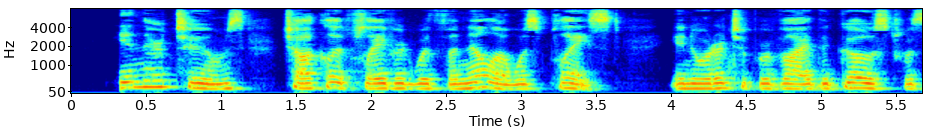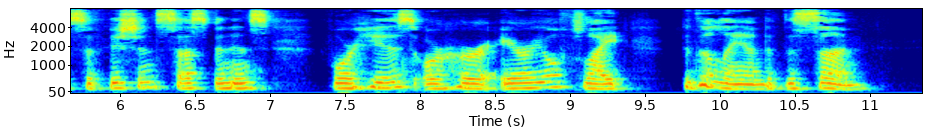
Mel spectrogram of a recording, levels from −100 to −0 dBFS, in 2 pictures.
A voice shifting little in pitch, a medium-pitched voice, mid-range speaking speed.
Yes: narrow, 1.8 semitones; medium, 175 Hz; average, 160 wpm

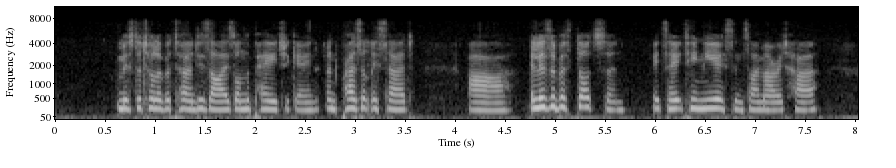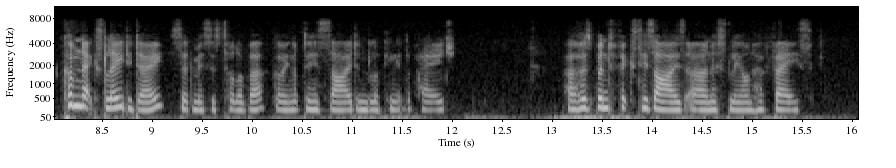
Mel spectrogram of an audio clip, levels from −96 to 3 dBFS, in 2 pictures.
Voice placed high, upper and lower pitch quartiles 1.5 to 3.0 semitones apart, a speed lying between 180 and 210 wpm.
No: high, 205 Hz; narrow, 2.4 semitones; average, 170 wpm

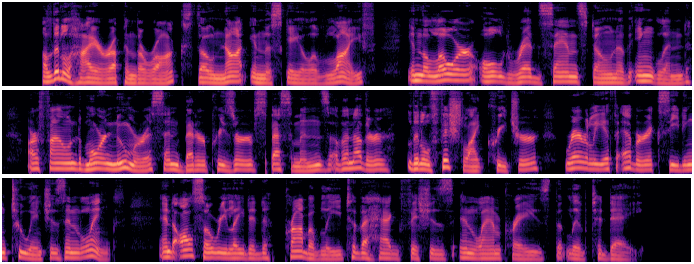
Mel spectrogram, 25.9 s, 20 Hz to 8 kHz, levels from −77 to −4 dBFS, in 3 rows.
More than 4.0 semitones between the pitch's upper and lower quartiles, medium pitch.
No: average, 4.7 semitones; low, 125 Hz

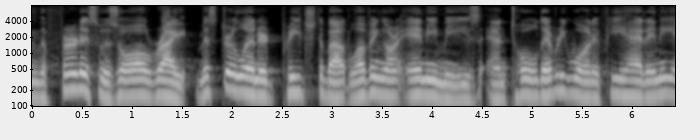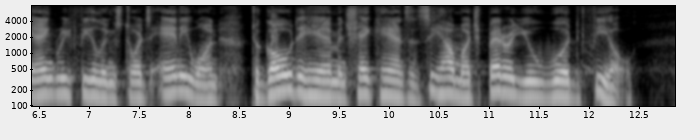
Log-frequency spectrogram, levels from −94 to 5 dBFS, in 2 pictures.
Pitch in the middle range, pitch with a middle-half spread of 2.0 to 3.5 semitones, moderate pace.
Yes: medium, 155 Hz; average, 2.9 semitones; average, 180 wpm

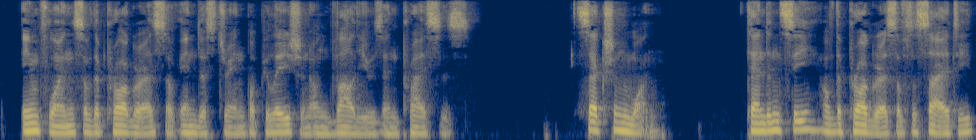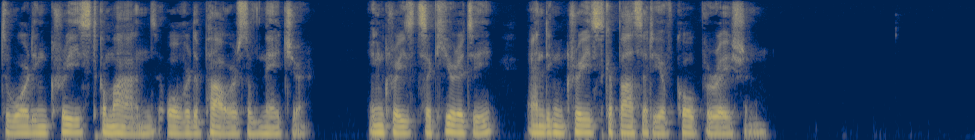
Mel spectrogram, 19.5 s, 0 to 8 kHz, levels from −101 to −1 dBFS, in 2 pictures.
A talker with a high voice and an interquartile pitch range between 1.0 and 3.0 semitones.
No: low, 100 Hz; average, 2.7 semitones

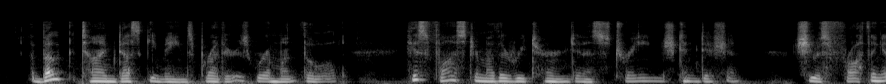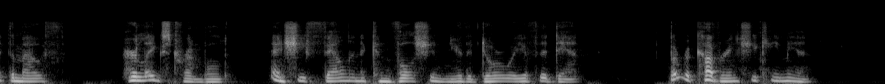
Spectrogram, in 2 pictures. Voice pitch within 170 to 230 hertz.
No: medium, 140 Hz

